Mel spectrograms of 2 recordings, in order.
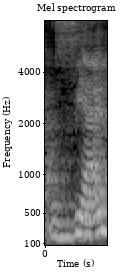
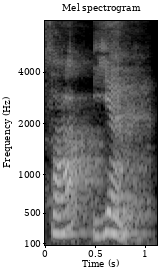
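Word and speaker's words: Faxian: उनमें एक आता है ये, इनका नाम आपको पढ़ने में ज़ियान जैसा लग रहा है बट एक्स is silent here, so we will pronounce it like फायान, who came to subcontinent around 1600 years ago.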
